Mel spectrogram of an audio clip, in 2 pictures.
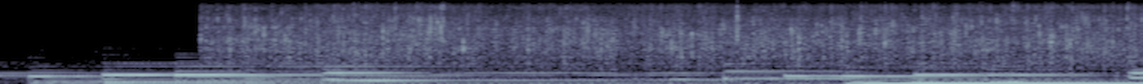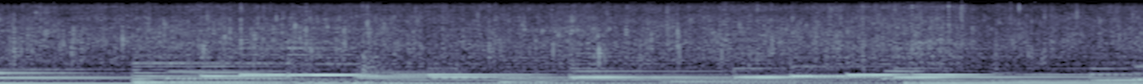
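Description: Pork-belly-wrapped enoki mushroom bundles sizzling as they fry in a pan, starting suddenly about a second in, with background music.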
